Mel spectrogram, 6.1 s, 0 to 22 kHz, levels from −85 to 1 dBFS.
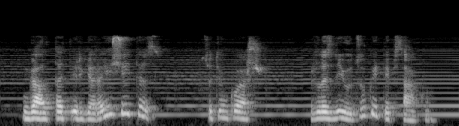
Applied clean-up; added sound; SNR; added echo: none; Bowed string instrument; 18 dB; none.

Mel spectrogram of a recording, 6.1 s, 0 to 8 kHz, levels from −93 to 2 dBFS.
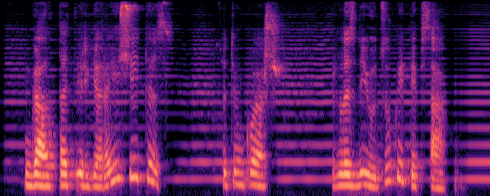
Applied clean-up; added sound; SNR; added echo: neural mask model RNNoise.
